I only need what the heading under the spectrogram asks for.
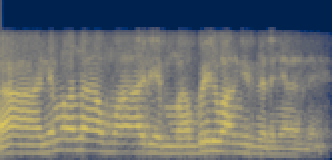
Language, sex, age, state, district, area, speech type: Malayalam, male, 45-60, Kerala, Kasaragod, urban, conversation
